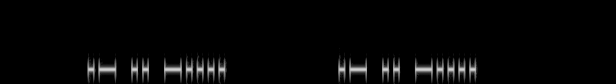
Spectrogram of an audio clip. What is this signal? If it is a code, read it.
Morse code, heard as a keyed tone, about 22 wpm, 700 Hz. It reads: AI6 AI6
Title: USA Call Sign Prefixes - Repeated 2x - 22wpm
